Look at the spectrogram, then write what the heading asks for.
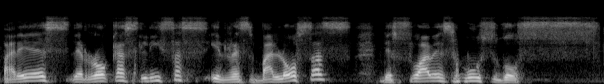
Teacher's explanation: Para crear la sensación de lo resbaloso, su infalible instinto musical satura la frase de las S sibilantes, las S abiertas, fricativas, alveolares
